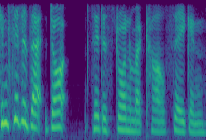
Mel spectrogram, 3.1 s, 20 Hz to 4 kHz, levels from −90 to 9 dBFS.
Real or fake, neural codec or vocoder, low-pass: real; none; 3.6 kHz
